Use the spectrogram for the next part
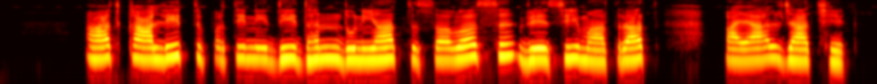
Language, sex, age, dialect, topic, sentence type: Magahi, female, 25-30, Northeastern/Surjapuri, banking, statement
